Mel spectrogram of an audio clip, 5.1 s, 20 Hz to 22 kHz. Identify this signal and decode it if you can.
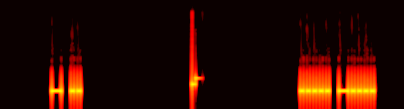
Morse code, heard as a keyed tone, about 30 wpm, 700 Hz. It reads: T I 5 6
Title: Two Challenging Letter-Number Combinations 30wpm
